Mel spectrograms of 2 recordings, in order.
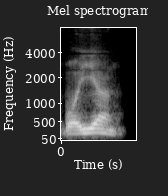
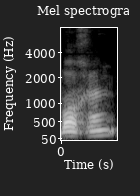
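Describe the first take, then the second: First: The middle consonant is a y sound. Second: The middle consonant is a harsh h sound. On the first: "lo pronunciaban como I, entonces Boyan" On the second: "otros pronunciaban Bojan"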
